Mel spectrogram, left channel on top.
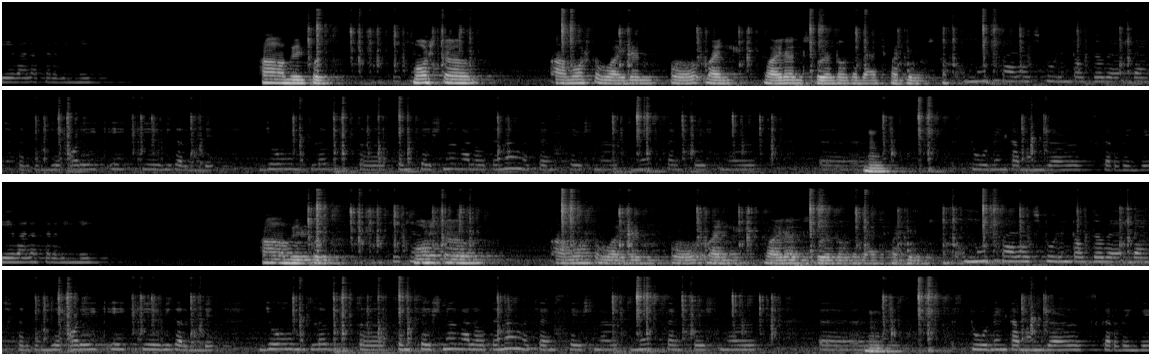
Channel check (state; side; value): normal; both; correlation 0.77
